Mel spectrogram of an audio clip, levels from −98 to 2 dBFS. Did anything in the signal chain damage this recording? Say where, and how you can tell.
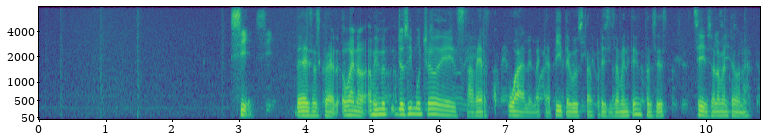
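Yes. The damage happens in call processing at the far end, where there is an echo with no canceller. Throughout the clip, the speech is followed around 400 ms later by a quieter copy, about 19 dB down, that sounds thinner. The far end plays the call through a loudspeaker, its microphone picks that up, and no echo canceller removes it, so the sound returns over the network round trip. The top limit of 8 kHz is ordinary call bandwidth.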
